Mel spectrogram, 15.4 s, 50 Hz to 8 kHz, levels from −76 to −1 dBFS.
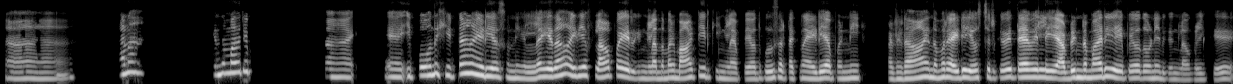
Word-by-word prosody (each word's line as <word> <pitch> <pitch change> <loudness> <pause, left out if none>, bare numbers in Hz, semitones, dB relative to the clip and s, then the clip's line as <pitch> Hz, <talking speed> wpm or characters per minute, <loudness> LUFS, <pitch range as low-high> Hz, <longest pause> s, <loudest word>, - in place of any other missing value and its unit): ஆ. - - -7 0.4
அ. - - -8 0.9
ஆனா. 340 +4 0 1.1
இந்த 300 +3 0
மாதிரிப் 370 +2 -1 1.0
அ, - - -7 0.7
எ - - -3 0.2
இப்போ 245 +3 -4
வந்து 290 +3 +2
ஹிட்டான 320 +5 +1
ஐடியா 255 -2 +4
சொன்னீங்கல்ல, 200 -1 -3
ஏதாவது 275 +6 +3
ஐடியா 270 +1 +1
ஃப்ளாப் 245 +1 0
ஆயிருக்குங்களா? 190 -5 +1
அந்த 190 0 -5
மாதிரி 210 0 -1
மாட்டியிருக்கீங்களா, 210 -4 -3
எப்பயாவது? 180 +1 -6
புதுசா, 205 +3 -2
டக்குனு 190 +1 -4
ஐடியா 195 +2 +2
பண்ணி, 190 +2 -4 0.4
"அடடா, 185 +1 -2 0.2
இந்த 215 -2 0
மாரி 230 0 +2
ஐடியா 215 +2 +3
யோசிச்சிருக்கவே 215 +1 -1
தேவையில்லையே" 225 -2 +5
அப்படின்ற 215 +3 +2
மாரி 230 +2 +3
எப்பயாவது 200 +1 -3
தோனியிருக்குங்களா. 175 -5 -7
உங்களுக்கு? 165 +1 -10
210 Hz, 135 wpm, -20 LUFS, 190-235 Hz, 1.1 s, தேவையில்லையே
